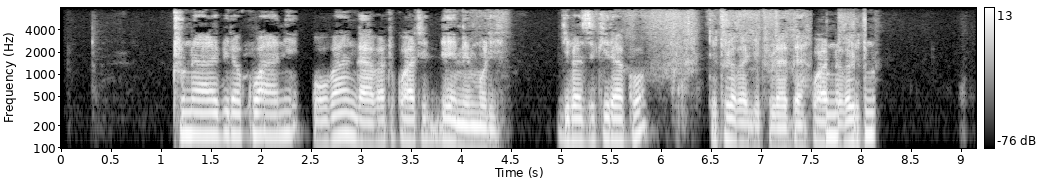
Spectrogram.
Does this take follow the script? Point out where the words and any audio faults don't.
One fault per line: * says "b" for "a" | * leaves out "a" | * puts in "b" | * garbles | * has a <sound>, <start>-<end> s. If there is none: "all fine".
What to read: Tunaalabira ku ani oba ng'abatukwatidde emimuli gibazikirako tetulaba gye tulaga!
* garbles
